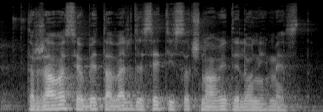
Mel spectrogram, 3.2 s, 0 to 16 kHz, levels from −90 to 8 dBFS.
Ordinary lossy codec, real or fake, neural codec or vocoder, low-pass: none; fake; vocoder, 44.1 kHz, 128 mel bands every 256 samples, BigVGAN v2; 14.4 kHz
